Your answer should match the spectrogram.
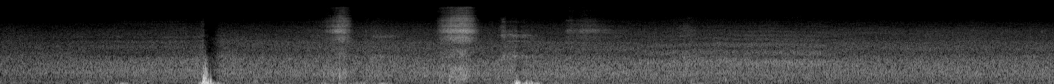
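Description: Walking on a dirt forest trail: a steady rushing outdoor noise throughout, with a sharp low thump about two seconds in, another about five seconds in, and a few short scuffing sounds in between.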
